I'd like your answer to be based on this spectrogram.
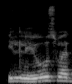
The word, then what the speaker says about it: iliuzwa: Nyumba hii ili uozwa juzi. – Nyumba hii iliuzwa juzi.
